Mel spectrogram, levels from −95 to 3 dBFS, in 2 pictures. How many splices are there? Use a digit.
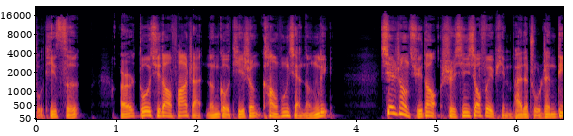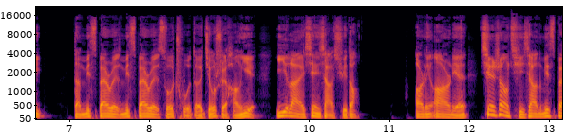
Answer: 1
